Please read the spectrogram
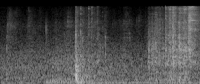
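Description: Stovetop cooking sounds: a single sharp utensil clink about three-quarters of a second in, then a short sizzling hiss near the end as the pan is worked.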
